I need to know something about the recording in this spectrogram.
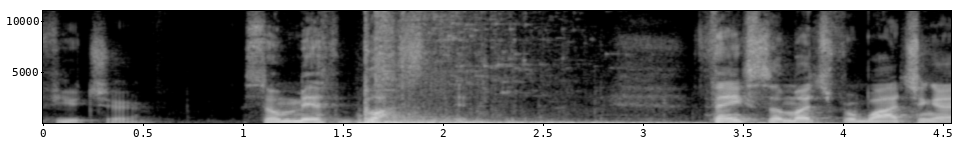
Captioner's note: explosion resounds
